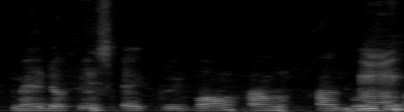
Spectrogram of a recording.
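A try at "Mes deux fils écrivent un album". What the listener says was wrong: Jangan écrivant. Ingat, ENT tidak dibaca ya. Ya, ini yang harus diperhatikan ya. ENT tidak dibaca ya. Dia menjadi dibaca akhirannya yang v di sini. Mais de fils écrivent un album.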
